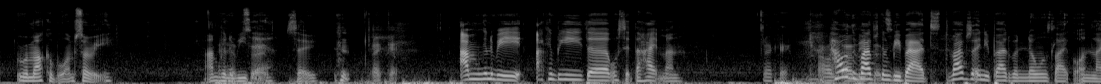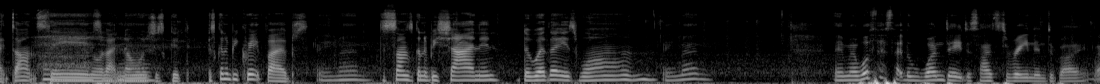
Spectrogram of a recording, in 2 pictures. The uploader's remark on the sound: There's a bit of background noise because the window was open because it is hot af in London rn!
